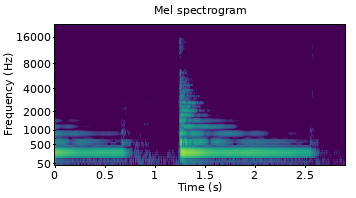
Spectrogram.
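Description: A single violin D string bowed twice: a short sustained tone, a brief pause, then a sharper attack into a longer steady note, close and clear, alone with no talk.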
